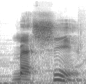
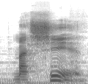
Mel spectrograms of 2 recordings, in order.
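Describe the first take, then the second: No difference in how they are said.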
